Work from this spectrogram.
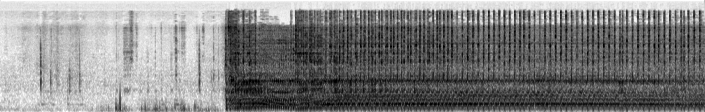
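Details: Two-stroke leaf blower that previously died after a minute of running, treated with Marvel Mystery oil: pull-start, then a buzzy, wavering run that dips and hunts as the mixture screws are turned; rough running from low compression.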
